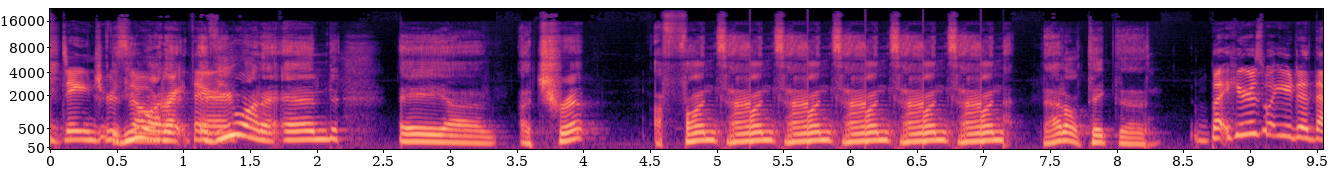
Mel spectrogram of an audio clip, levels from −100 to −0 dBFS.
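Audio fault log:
5.25–7.15 s, broken-record loop: a 0.43 s piece of speech repeats four times back to back, identical on every pass, and the speech that should have filled that span is missing. The likely cause is a stalled player or stream re-sending its last buffered fragment.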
